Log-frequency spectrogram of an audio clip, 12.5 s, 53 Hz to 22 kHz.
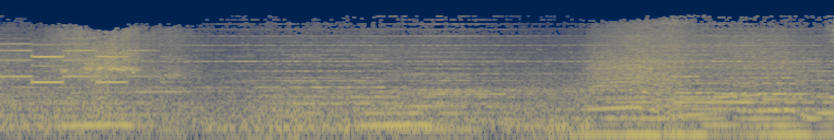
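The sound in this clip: Police car sirens wail during a car chase in a 2004 spy thriller film, with steady tones standing out early over dense, continuous traffic noise that swells again toward the end.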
